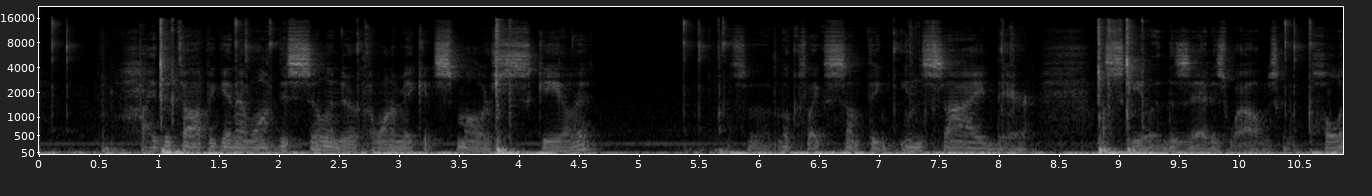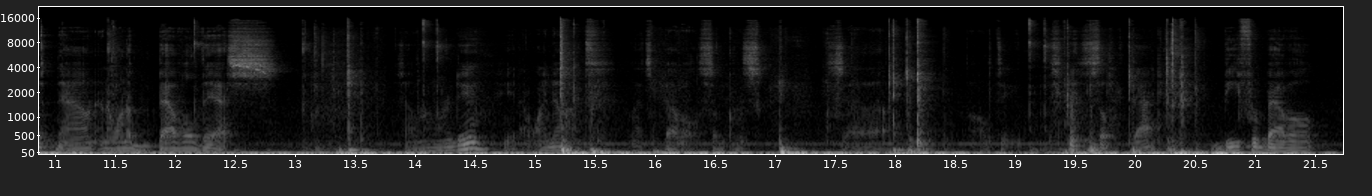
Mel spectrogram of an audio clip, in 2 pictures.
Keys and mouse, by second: 0.1 right click, 1.0-2.6 drag, 1.0 h, 3.9 s, 5.8 middle click, 6.0 middle click, 8.9 s, 13.5 Tab, 15.2 a, 19.1-21.7 drag, 20.3 ctrl+b.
